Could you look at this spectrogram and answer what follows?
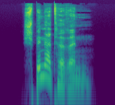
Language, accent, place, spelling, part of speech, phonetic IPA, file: German, Germany, Berlin, spinnerteren, adjective, [ˈʃpɪnɐtəʁən], De-spinnerteren.ogg
- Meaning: inflection of spinnert: 1. strong genitive masculine/neuter singular comparative degree 2. weak/mixed genitive/dative all-gender singular comparative degree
